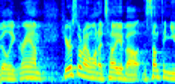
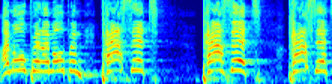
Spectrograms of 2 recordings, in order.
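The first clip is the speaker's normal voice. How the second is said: very slow, stretched-out, high, drawn-out yell; 6 dB louder than usual. Retelling a childhood football game, calling for the ball: retelling a yell. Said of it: "just yelling".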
